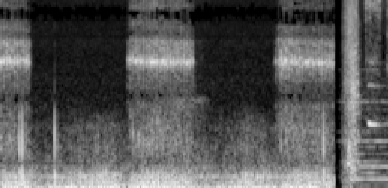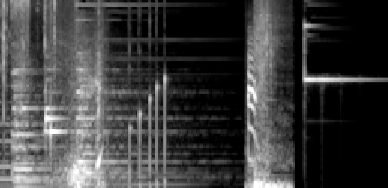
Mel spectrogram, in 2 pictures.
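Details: Pet cat Soonmoo purring in the morning, following her owner around like a dog before he leaves for work; a steady low rumble with rhythmic breathy pulses for about four seconds, then background music, chimes and a ding take over.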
